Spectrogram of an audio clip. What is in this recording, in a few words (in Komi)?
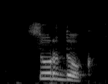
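"сур дук", Komi, female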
